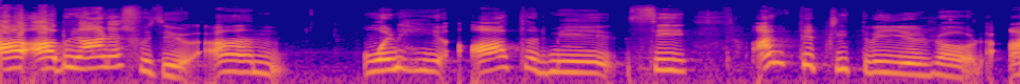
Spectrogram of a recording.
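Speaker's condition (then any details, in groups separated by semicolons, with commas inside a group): Cerebral palsy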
